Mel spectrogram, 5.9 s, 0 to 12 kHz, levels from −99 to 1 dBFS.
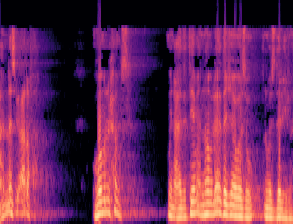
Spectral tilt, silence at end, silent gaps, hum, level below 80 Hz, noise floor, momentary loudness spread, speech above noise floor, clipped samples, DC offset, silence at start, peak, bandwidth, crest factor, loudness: -7.5 dB/octave; 0 s; none; none; -56 dBFS; -69 dBFS; 13 LU; 57 dB; 0.3%; under 0.1%; 0 s; 0 dBFS; 7.8 kHz; 14 dB; -13 LUFS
